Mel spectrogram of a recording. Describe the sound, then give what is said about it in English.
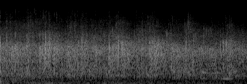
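A crowd applauds steadily, a dense wash of clapping with scattered cheers and whoops mixed in, holding at an even level throughout. “And so get ready to get your cheer on because uh, Meridian Township gave us unanimous approval for the property, right?”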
